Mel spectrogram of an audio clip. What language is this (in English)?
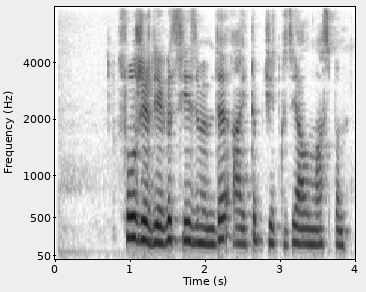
Kazakh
